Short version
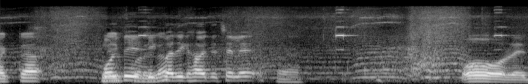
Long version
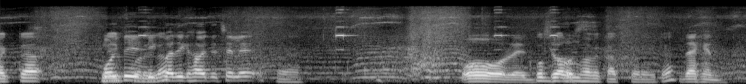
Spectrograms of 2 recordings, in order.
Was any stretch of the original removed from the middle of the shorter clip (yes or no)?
no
